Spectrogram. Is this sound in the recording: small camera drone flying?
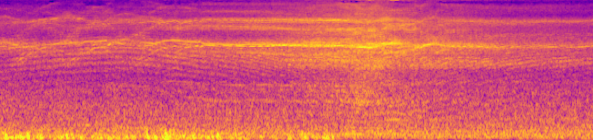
yes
